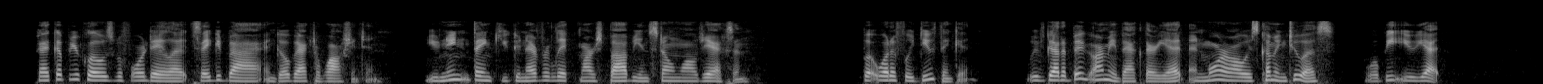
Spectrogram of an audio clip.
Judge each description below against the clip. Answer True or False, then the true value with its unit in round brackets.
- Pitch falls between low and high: True (170 Hz)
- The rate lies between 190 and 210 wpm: True (200 wpm)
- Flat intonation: False (3.7 semitones)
